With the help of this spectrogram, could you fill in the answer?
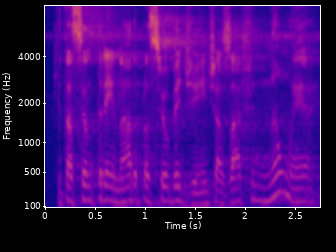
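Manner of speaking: ordinary talk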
